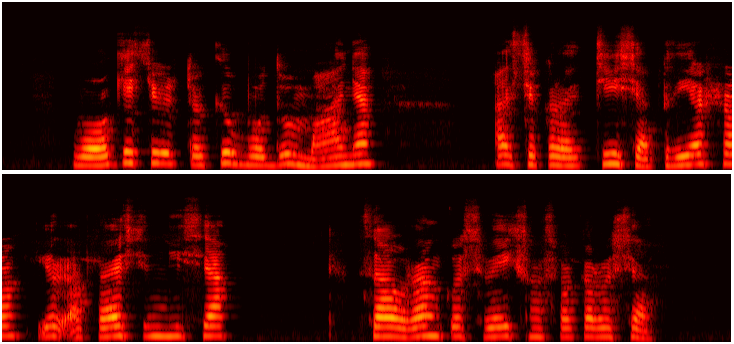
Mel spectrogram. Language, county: Lithuanian, Šiauliai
